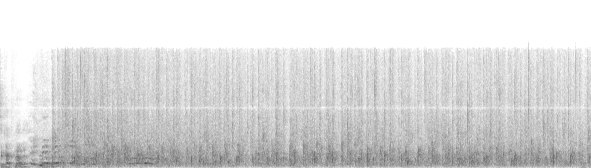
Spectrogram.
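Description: An audience claps and cheers loudly.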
